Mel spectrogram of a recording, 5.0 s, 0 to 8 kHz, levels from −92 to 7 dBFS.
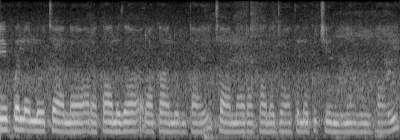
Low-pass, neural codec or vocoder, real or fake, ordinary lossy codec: none; none; real; none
